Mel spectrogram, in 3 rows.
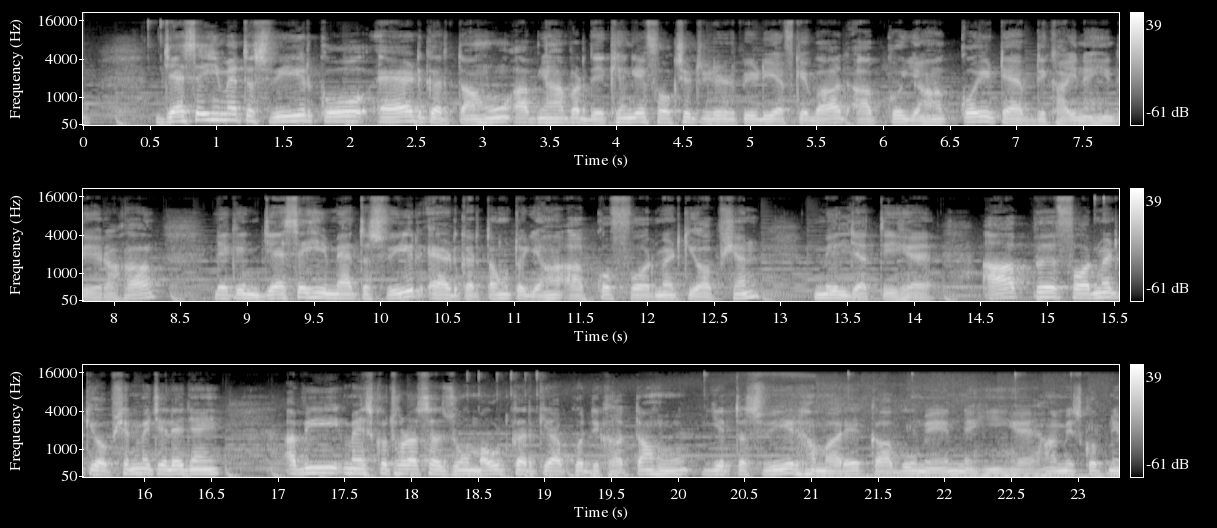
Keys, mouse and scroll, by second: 0.7 click, 2.4 ctrl+x, 8.9 ctrl+z, 15.6 click, 18.7-23.3 drag.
